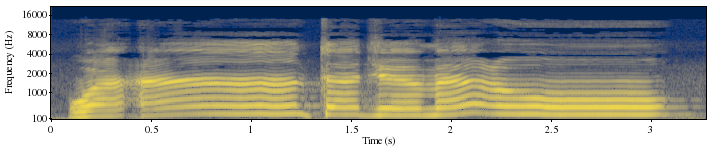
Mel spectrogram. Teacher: نون ساکن پر اخفاء حقیقی ہوگا، جیم ساکن کو ہلا کر پڑھیں گے۔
